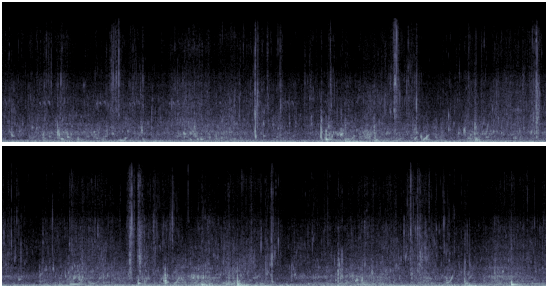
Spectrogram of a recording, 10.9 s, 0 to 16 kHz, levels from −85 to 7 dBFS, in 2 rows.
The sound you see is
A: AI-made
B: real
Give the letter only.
B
